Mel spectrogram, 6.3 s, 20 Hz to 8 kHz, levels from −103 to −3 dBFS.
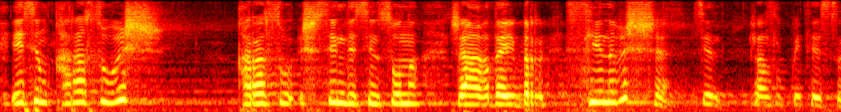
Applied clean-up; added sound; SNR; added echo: none; none; none; reverberation time 2.2 s.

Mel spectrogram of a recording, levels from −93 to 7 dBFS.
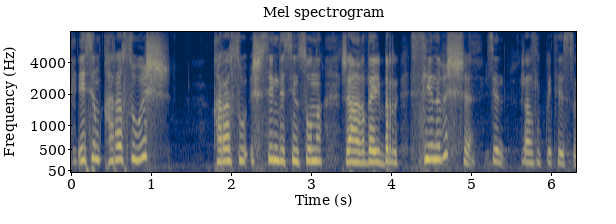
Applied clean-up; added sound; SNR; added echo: none; none; none; none.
